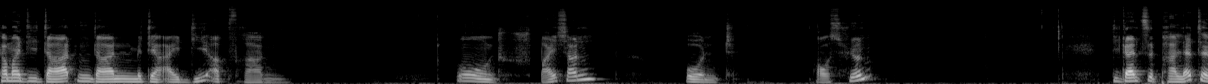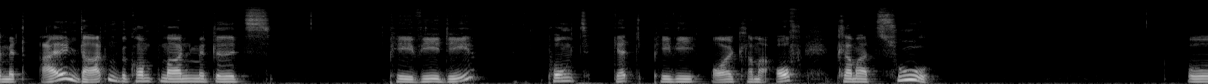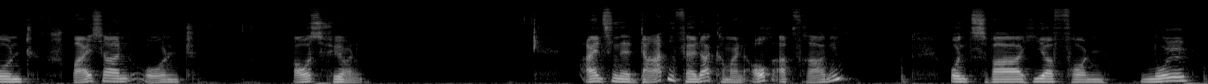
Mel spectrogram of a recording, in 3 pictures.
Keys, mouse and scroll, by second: 4.6 click, 5.5 click, 6.5 Up, 8.0 Return, 15.9 click, 17.2 Delete, 24.6 click, 25.2 click, 26.1 Up, 26.5 Return, 32.6 click.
